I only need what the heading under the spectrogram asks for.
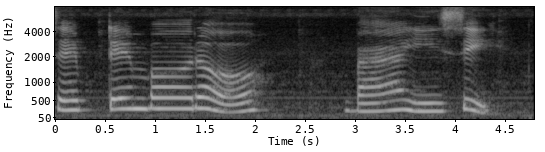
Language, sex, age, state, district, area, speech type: Odia, female, 30-45, Odisha, Bhadrak, rural, spontaneous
